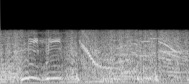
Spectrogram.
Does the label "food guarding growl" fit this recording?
No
